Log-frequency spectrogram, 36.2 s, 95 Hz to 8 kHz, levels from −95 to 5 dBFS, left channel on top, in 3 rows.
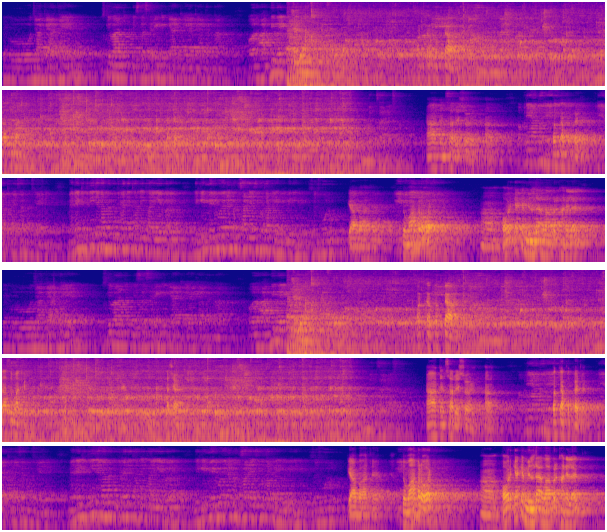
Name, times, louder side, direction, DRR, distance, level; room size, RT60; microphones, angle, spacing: voice 1, 0.0-7.7 8.1-11.1 11.7-12.8 13.0-17.2 17.7-20.3 21.9-23.5 23.9-31.0 31.9-33.7, left 1 dB, 65° left, -2 dB, 1.3 m, -42 dB
sound 1, 5.7-19.1, equal, 5° left, 0.5 m, -26 dB
voice 2, 12.0-12.4 13.3-13.4 15.3-15.7 20.5-21.9 23.1-23.7 31.0-31.7 32.1-32.7 33.7-35.7, right 4 dB, 75° right, 8 dB, 0.5 m, -23 dB
14.5 x 5.0 x 3.8 m, 2.9 s
head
